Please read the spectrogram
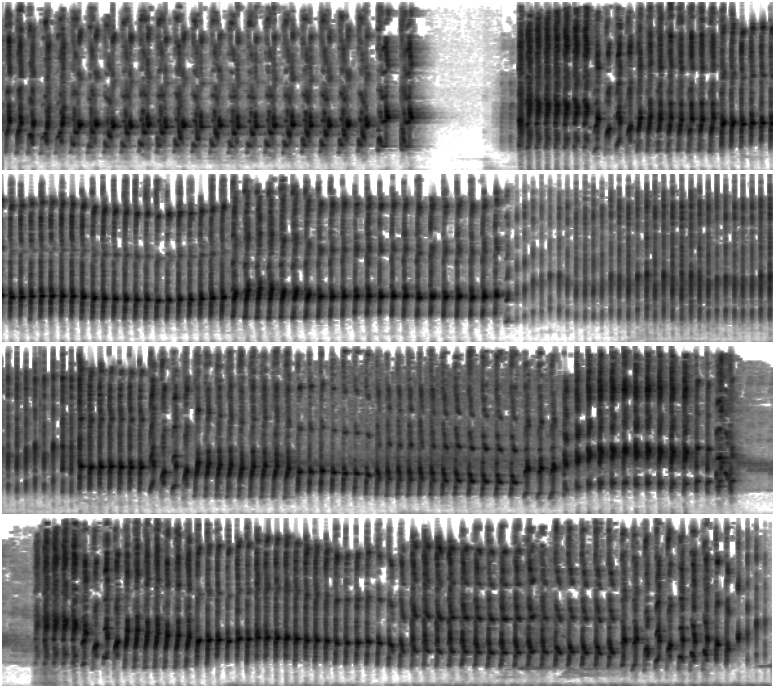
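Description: A lovebird giving its long 'ngekek' chatter: fast runs of sharp, high-pitched chirps repeated without letup, breaking off briefly about four seconds in and again about twenty-three seconds in, with a softer stretch in between.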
